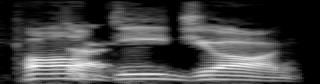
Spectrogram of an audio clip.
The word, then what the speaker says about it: DeJong: I will Jong. You pronounce it wrong. Jong. Paul DeJong.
